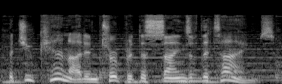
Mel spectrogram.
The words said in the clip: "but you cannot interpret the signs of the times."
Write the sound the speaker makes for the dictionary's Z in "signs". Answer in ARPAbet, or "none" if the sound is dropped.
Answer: Z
